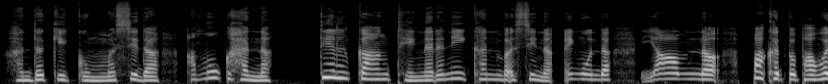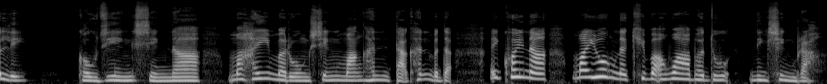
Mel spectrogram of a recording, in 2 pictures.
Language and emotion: Manipuri, fearful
